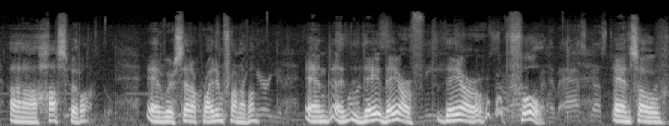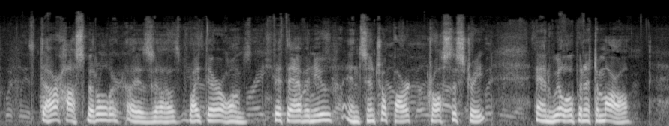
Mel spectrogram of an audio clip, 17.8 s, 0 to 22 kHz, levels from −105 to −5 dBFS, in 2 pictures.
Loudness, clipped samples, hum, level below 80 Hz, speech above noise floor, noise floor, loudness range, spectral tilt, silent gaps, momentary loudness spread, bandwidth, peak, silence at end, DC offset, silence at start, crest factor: -23 LUFS; under 0.1%; none; -64 dBFS; 30 dB; -52 dBFS; 2 LU; -7 dB/octave; none; 11 LU; 13.5 kHz; -10 dBFS; 0.5 s; under 0.1%; 0.15 s; 14 dB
